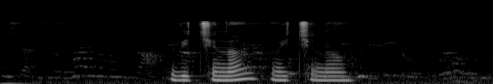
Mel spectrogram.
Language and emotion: Russian, neutral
